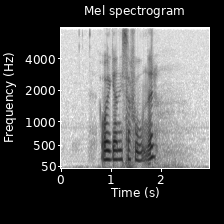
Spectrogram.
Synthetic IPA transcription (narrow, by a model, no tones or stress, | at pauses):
ʔɔɾɡanɪsaɧuːnə̰ɾ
